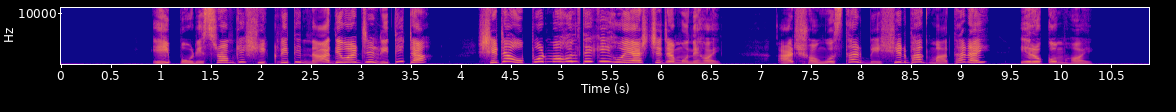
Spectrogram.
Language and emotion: Bengali, disgusted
